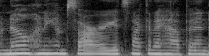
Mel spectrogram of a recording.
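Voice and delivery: soft, soothing letdown; gentle refusal. Retold or imitated. Telling Phoebe she can't keep one, gentle. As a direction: let them down gently.

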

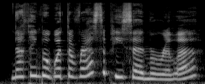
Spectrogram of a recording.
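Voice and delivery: high-pitched anguished protest; anguished cry. A narrator's reading. Anne defends her cake to Marilla, crying out in anguish. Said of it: "cried Anne with a look of anguish".

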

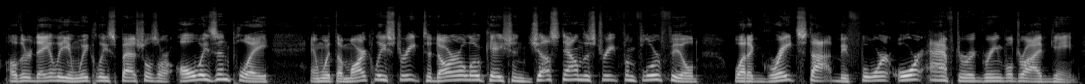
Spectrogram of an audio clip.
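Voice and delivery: ad read. Acted. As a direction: sell it like a radio spot. Host reads live radio ad.

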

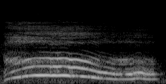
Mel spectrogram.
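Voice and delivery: long, high wail of distress; hammed-up hysterical moan; mock wail. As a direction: let out a drawn-out high "oh". Imitates own reaction to film's end.

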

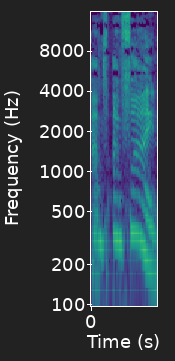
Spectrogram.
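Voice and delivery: high-pitched, stammered imitation of fighting tears; holding back tears. Hurt child to driver, imitating held-back tears. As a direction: act out pretending to be fine while nearly crying. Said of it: "trying not to cry".

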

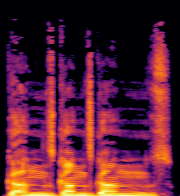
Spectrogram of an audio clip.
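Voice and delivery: loud, high-pitched combat call; yelling. A narrator's reading. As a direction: pilot calling out as he fires. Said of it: "Lagos yelled".

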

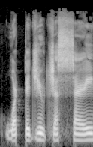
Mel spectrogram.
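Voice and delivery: slow, loud mock Australian accent at normal pitch; deliberate second go at the Australian accent; bad English-Australian accent. Redoing his shocked question, bad English-Australian accent. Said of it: "My English Australian?".

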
